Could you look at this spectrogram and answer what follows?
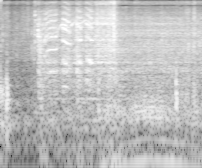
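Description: A Jeep with a non-working clutch cranks and catches, its engine firing up and settling into a rough, close, loud idle with no one talking.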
